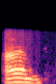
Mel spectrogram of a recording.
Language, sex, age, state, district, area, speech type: Kannada, male, 18-30, Karnataka, Davanagere, rural, conversation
